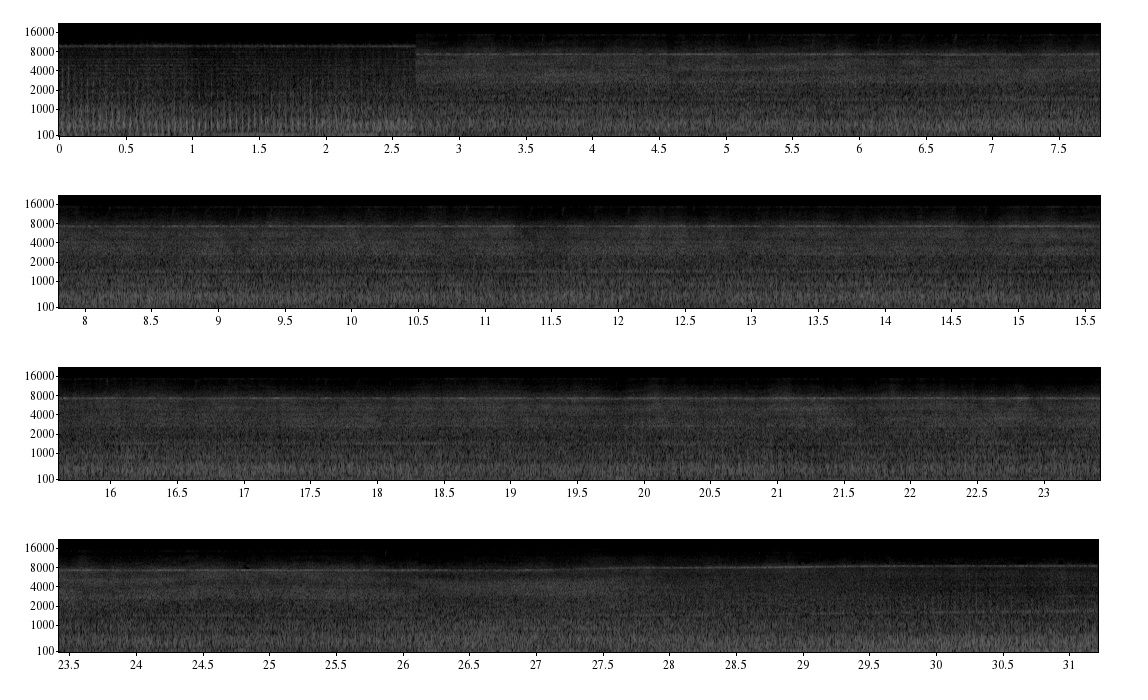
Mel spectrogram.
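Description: Helicopter engine and rotor running steadily, a rushing noise with a thin high-pitched turbine whine over it. The whine rises slightly in pitch near the end.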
